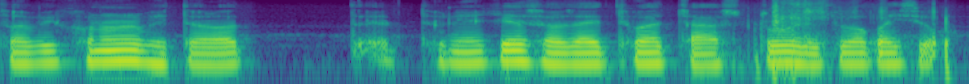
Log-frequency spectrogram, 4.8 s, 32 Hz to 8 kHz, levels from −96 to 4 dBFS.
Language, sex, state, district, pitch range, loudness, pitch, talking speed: Assamese, male, Assam, Sonitpur, 125-135 Hz, -16 LUFS, 130 Hz, 110 wpm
